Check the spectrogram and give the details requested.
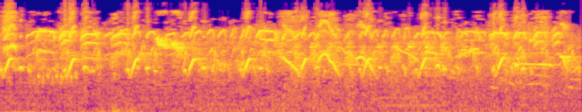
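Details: Lure recording of greater green leafbird song: a busy stream of high twitters overlaid by a string of quick swooping whistled notes, each dipping then rising sharply, repeated roughly every half second, with a faint low hum at the start.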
